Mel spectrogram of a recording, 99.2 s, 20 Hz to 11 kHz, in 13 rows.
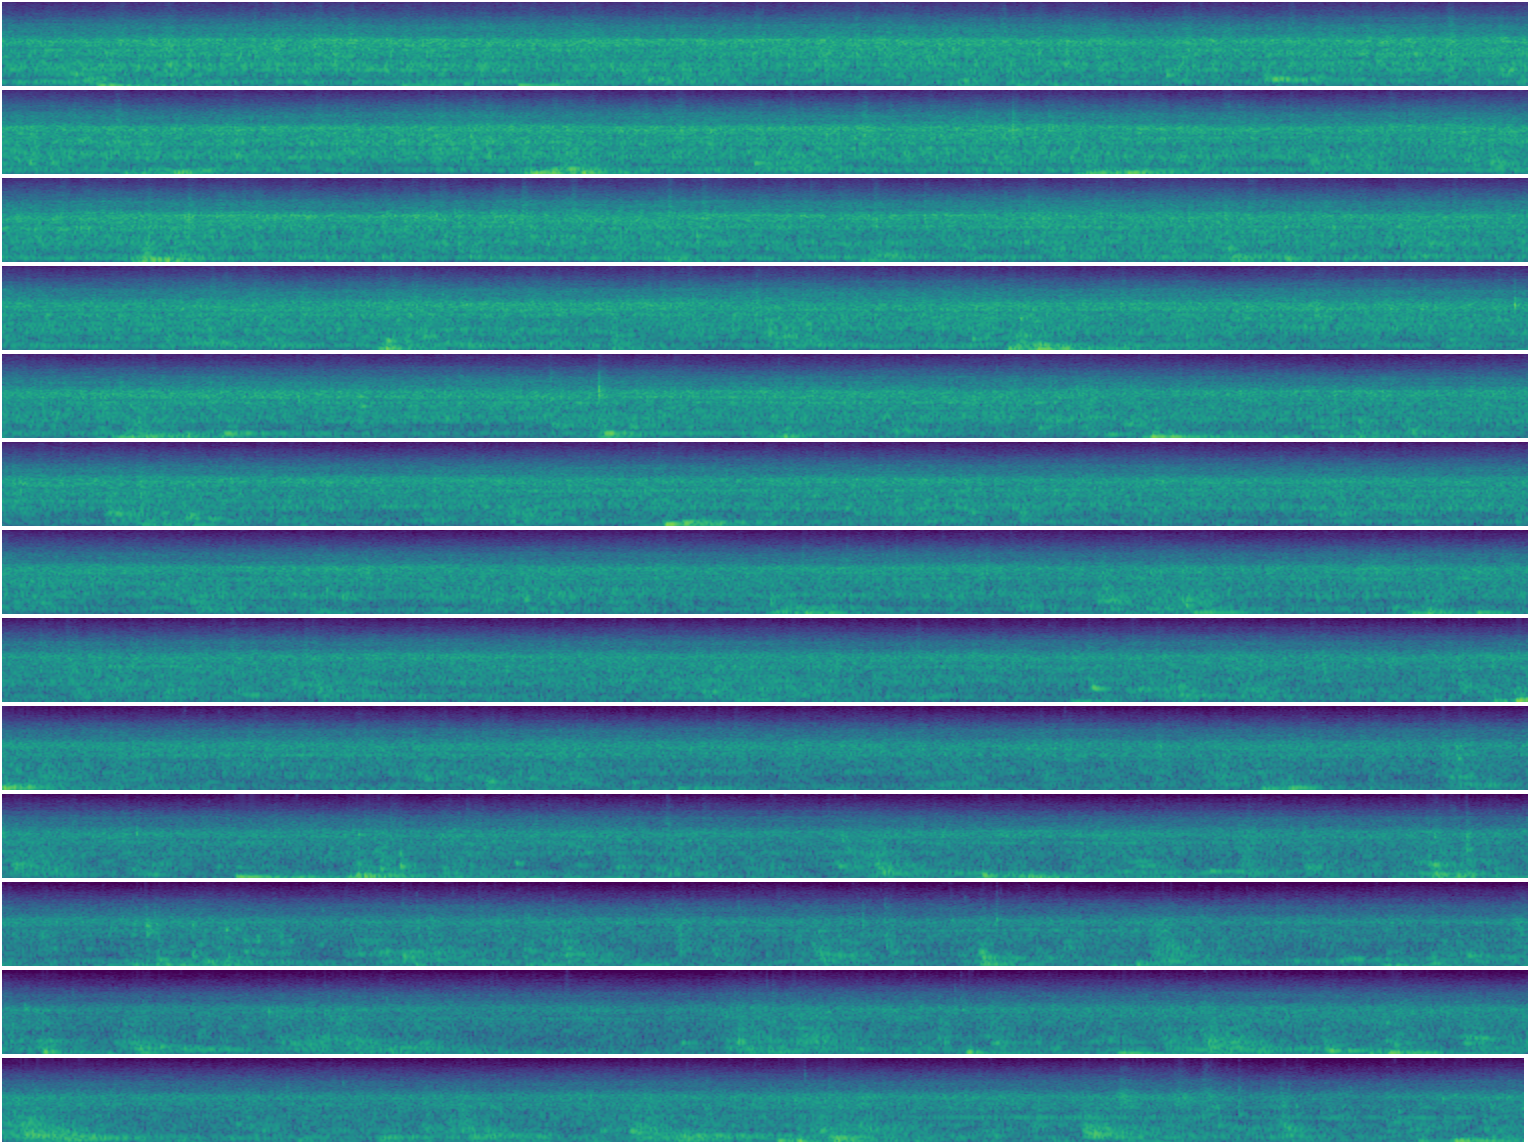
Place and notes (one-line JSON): {"title": "Parallel sonic worlds: crossfading from above to below water and back, Blackfriars Pier, White Lion Hill, London, UK - Parallel sonic worlds: crossfading from above to below water and back", "date": "2022-05-16 12:15:00", "description": "Standing on the river bank watching the boats pass the sound they make underwater is inaudible. However, it is loud and often strident. This recording uses a hydrophone and normal microphones. The track starts above water and slowly crossfades below the surface. Water slopping against the pier is heard from both, albeit differently, but the sound of the boats only underwater. Coots call at the beginning.", "latitude": "51.51", "longitude": "-0.10", "altitude": "14", "timezone": "Europe/London"}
